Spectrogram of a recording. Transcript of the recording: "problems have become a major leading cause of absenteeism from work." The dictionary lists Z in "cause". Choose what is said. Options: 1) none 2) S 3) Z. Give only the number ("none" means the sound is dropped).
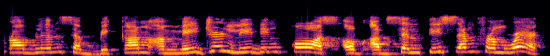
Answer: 2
